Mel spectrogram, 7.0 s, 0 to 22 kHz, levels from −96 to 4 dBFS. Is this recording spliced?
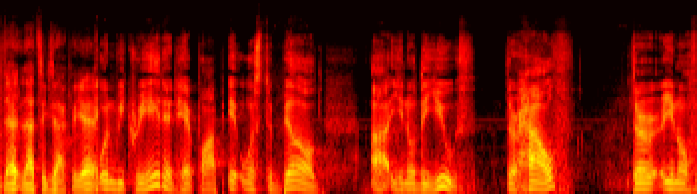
yes; 1 cut; at 1.0 s

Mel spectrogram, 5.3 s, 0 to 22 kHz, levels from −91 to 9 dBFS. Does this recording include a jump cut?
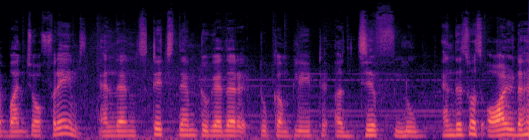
no; 0 cuts

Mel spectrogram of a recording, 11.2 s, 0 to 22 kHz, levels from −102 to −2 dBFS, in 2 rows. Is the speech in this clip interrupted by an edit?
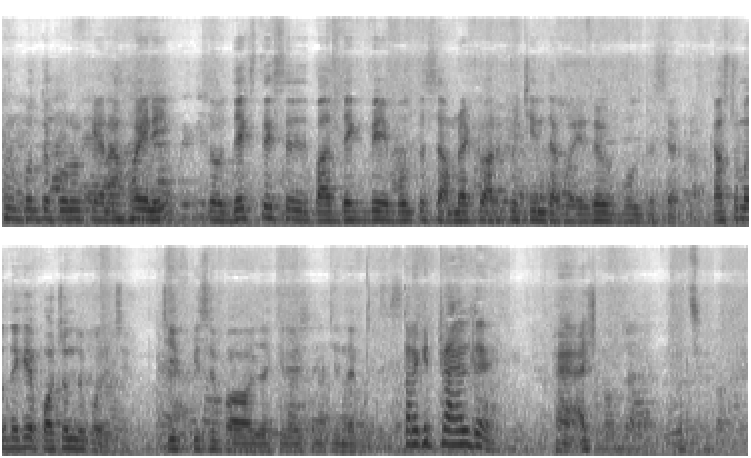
yes; 2 cuts; at 6.7 s, 10.0 s

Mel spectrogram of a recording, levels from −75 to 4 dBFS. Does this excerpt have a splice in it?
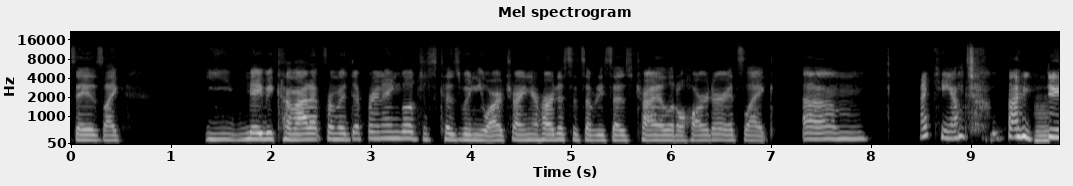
no; 0 cuts

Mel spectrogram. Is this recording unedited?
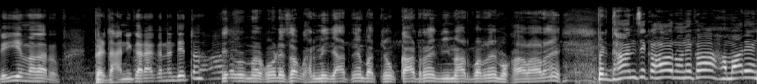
no; 2 cuts; at 2.3 s, 5.8 s

